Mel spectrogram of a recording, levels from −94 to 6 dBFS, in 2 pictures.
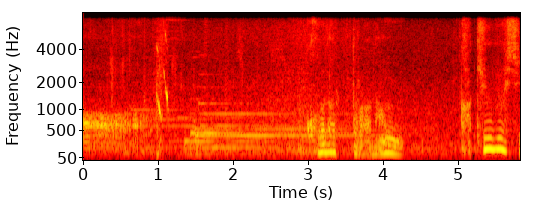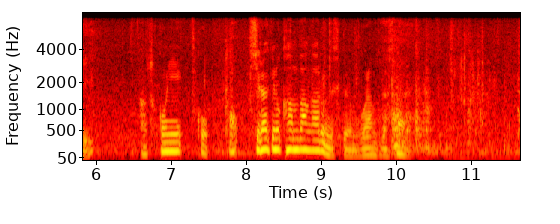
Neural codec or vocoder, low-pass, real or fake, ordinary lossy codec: none; 7.2 kHz; real; none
